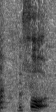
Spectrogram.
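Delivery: बिफोर with reduced first vowel; बिफोर, quick neutral buh; quick schwa. Shown as a demonstration. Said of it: "मैंने ना बी कहा है".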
